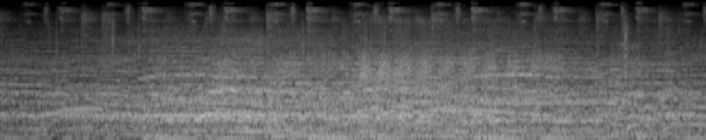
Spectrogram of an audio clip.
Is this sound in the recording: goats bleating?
yes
